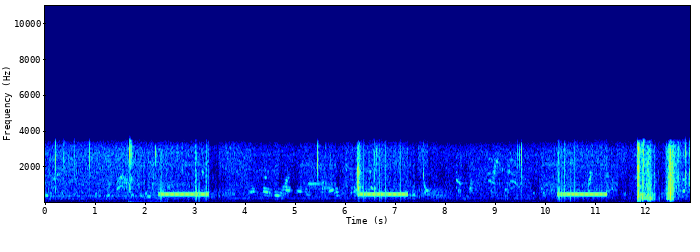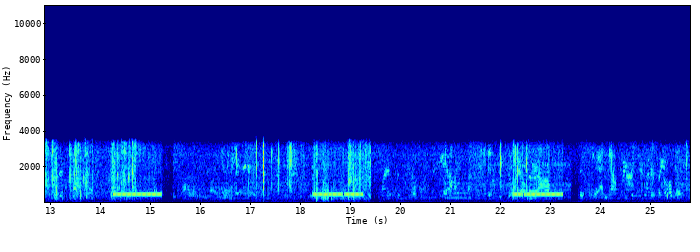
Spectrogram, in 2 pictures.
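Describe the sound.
A telephone line rings back over and over during a call to a resort, six steady mid-pitched tones about a second long spaced a few seconds apart, heard through a narrow phone connection with muffled voices and background chatter underneath.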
